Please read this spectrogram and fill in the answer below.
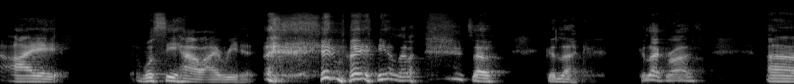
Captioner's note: laughs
